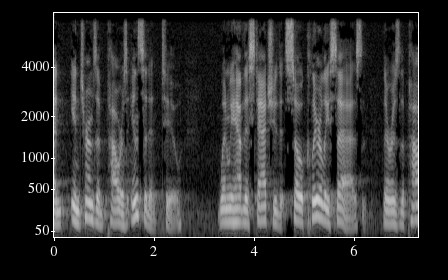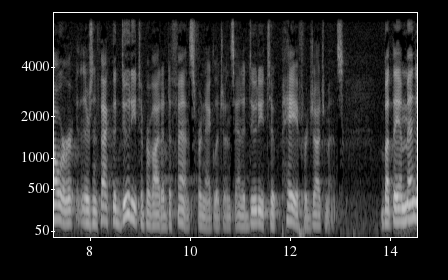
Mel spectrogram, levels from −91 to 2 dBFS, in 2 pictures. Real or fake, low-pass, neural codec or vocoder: fake; 7.2 kHz; vocoder, 44.1 kHz, 80 mel bands, Vocos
